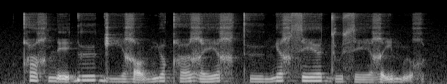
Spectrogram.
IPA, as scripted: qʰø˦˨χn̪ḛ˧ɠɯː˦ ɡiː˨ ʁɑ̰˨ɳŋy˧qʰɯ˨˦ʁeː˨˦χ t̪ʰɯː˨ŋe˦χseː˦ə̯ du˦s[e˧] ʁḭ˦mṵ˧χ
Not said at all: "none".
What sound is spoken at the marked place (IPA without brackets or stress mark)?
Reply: eː˧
